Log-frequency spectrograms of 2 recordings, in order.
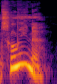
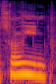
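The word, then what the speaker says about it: Sahlin: Oh, Don Selena. Don Celine. I've mispronounced that.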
